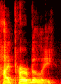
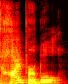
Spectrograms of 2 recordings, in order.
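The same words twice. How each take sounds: First: The word ends with a pronounced final syllable. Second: The word ends without a final vowel syllable. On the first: The speaker calls it right. "And it's, of course, hyperbole" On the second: The speaker calls it wrong. "I pronounced it as hyperbole"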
